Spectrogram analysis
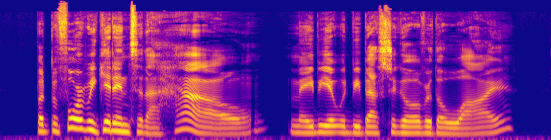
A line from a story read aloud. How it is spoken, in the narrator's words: The kid sighed as if he was being forced to repeat previously discussed information to a much older, much dimmer person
